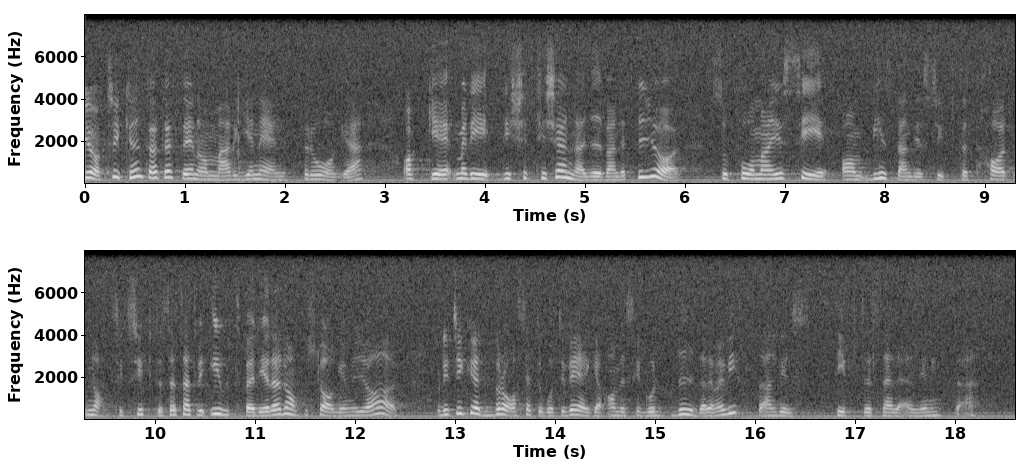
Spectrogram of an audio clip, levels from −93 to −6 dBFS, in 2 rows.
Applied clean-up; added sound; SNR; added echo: none; none; none; none.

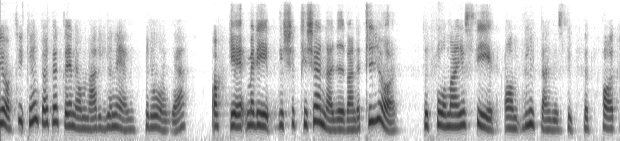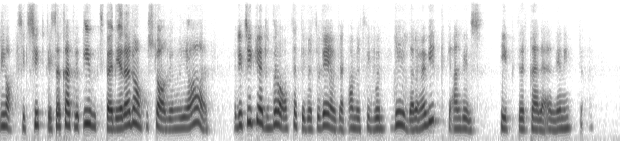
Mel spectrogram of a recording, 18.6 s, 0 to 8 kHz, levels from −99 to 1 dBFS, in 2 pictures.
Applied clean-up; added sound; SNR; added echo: neural mask model DeepFilterNet 3.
